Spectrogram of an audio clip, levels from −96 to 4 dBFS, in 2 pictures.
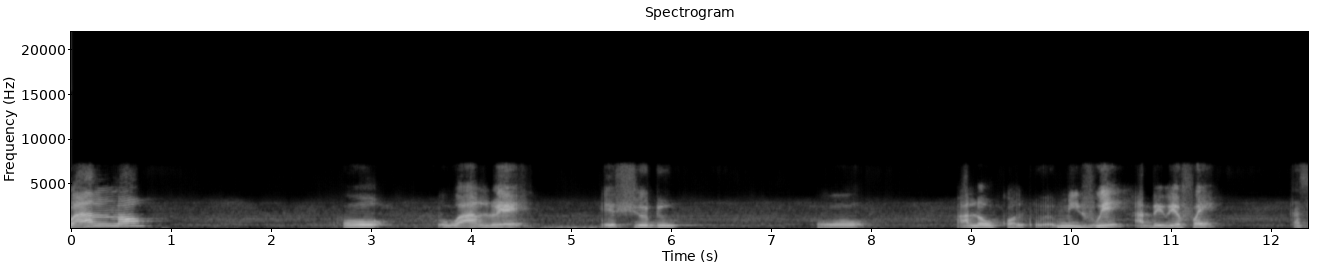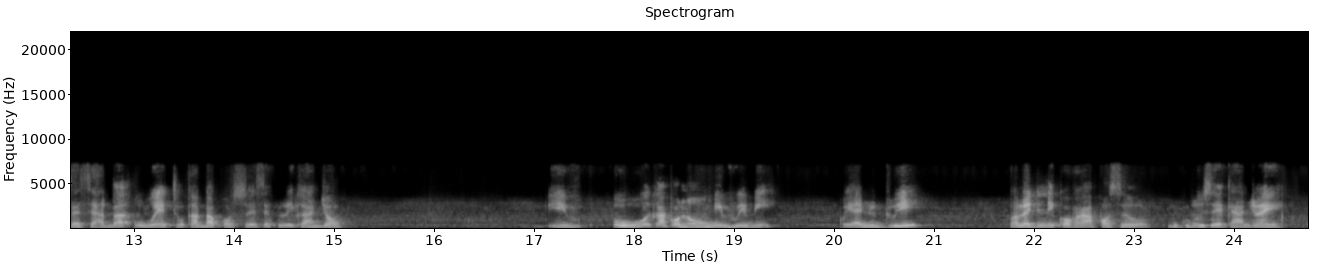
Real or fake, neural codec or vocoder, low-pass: fake; codec, 16 kHz, 2 kbps, X-Codec, HuBERT features, trained on general audio; 7.2 kHz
